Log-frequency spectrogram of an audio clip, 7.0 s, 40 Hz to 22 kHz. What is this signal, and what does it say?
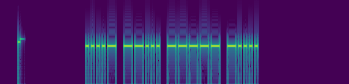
Morse code, heard as a keyed tone, about 22 wpm, 700 Hz. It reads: 4706
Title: Numbers - 4-Digit 22wpm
